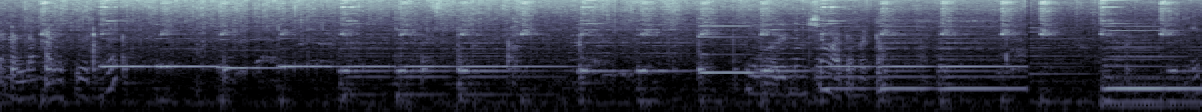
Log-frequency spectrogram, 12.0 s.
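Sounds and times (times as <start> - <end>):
background music with held notes: 0.0 - 12.0
food sizzling in hot oil: 0.0 - 12.0
spatula stirring and scraping: 0.1 - 9.3.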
